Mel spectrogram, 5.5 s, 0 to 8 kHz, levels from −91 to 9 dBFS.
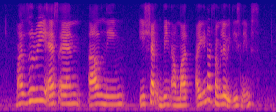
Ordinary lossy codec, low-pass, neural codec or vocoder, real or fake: none; 7.2 kHz; none; real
